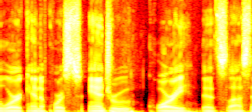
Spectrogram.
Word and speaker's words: Quarrie: The work, and of course, Andrew Quarrie. That's last name is QUARRIE. Sometimes people always wonder, is it Quarrie? Is that how you pronounce that?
